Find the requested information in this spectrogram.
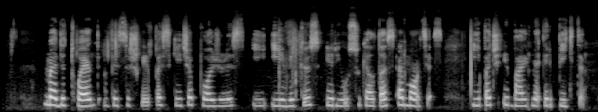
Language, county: Lithuanian, Panevėžys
